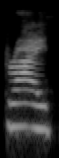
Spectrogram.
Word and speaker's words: write: Contohnya kayak write. Nah, W-nya tuh dihilangin aja, jadi bacanya langsung ke R-nya, write gitu ya.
